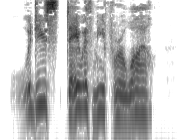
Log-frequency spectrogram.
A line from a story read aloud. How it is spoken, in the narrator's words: He said in that same fragile voice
